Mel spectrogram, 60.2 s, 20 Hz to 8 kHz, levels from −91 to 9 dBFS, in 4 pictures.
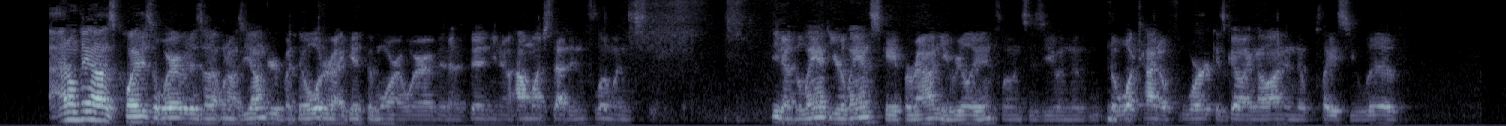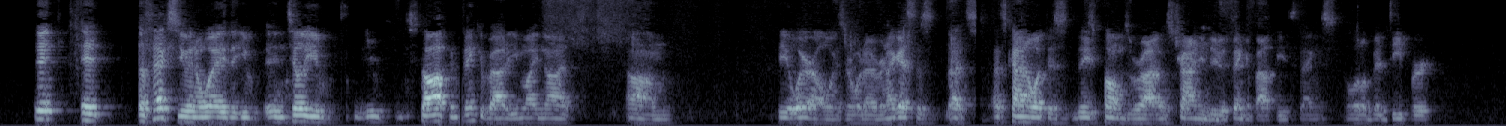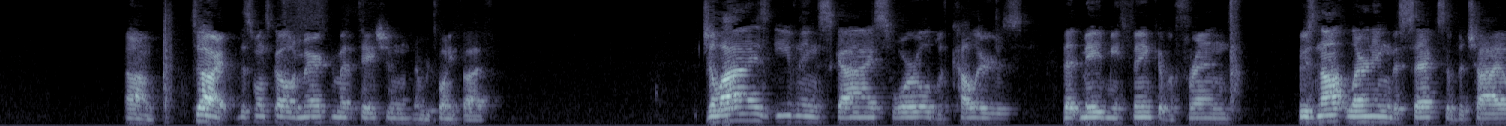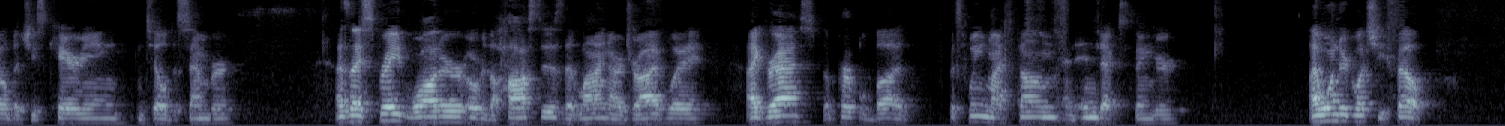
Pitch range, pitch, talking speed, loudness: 100-125 Hz, 110 Hz, 175 wpm, -29 LUFS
